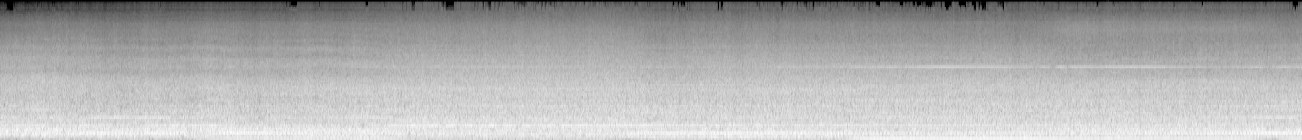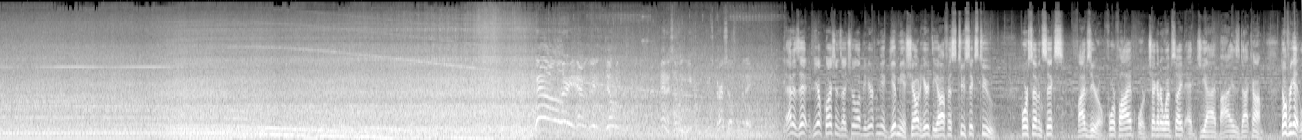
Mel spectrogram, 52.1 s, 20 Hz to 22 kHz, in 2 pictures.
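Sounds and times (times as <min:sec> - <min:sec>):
diesel generator engine running: 0:00.0 - 0:52.0.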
